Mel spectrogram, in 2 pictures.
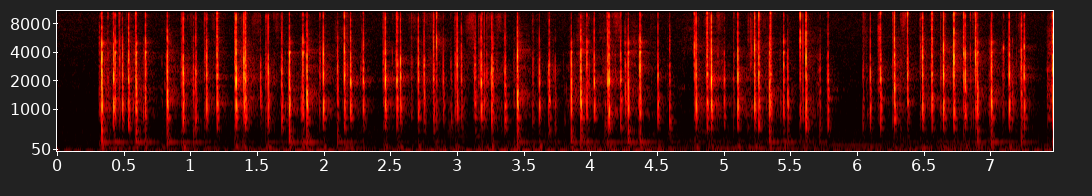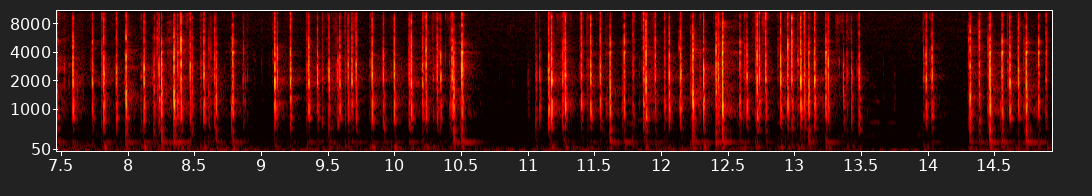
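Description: Fingertips type steadily on a compact white mechanical keyboard with plastic keycaps resting on a felt mat, giving a fast run of sharp, bright plastic clicks and clacks. The typing pauses briefly now and then before resuming, with a faint steady low hum underneath.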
